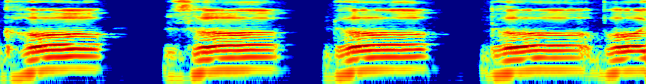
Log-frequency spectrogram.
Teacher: यानी घ झ ढ ध भ ये महाप्राण है, ठीक है। तो महाप्राण वर्ण और सघोष है।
